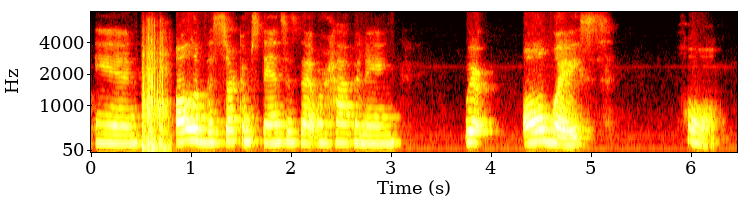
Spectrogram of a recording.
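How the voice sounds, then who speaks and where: A woman minister giving an informal, unscripted spiritual talk in a reflective, conversational way, often repeating and rephrasing her phrases. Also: a little high. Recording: roomy, slightly dull lo-fi sound.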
